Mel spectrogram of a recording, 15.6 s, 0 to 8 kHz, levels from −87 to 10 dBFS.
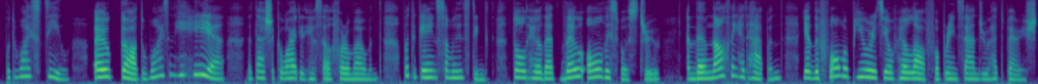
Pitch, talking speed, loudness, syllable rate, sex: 225 Hz, 170 wpm, -21 LUFS, 4.7 syllables/s, female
